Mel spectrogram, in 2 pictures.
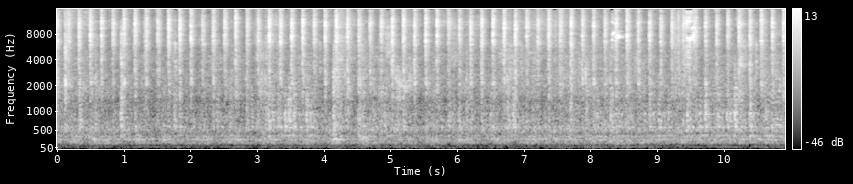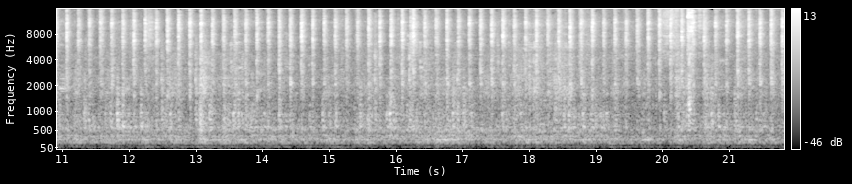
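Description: Train running along the track, heard from inside the driver's cab: a steady mechanical running sound with a fast, even rattle.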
